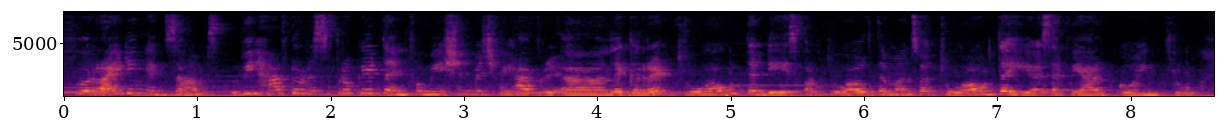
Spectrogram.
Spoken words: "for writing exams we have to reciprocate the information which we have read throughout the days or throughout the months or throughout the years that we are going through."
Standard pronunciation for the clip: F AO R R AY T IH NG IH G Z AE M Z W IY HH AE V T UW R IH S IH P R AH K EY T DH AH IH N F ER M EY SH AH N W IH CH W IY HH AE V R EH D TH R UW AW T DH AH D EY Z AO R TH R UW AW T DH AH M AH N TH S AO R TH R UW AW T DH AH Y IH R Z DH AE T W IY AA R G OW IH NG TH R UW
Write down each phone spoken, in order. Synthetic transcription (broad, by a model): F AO R R AY T IH NG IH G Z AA M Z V IY HH AE V T UW R IH S IH P R AH K EY T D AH IH N F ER M EY SH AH N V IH CH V IY HH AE V R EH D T R UW AW T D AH D EY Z AO R T R UW AW T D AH M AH N T S AO R T R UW AW T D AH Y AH R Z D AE T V IY AA R G OW IH NG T R UW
